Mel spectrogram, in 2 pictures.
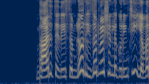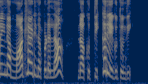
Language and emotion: Telugu, angry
